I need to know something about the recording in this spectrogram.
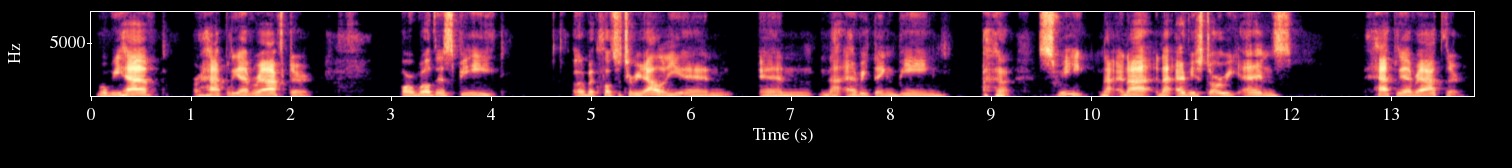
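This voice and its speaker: A man's voice: on the high side, moderate pace, a bit bright. A man hosting a reaction video, talking emotively and repetitively as he thinks aloud. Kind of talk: casual reaction commentary.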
